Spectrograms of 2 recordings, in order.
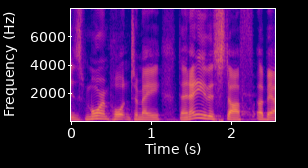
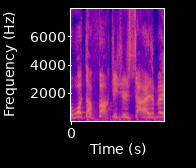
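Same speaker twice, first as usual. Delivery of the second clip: put-on much higher, aggressive snarl of a drunk woman; furious confrontation; 10 semitones higher than usual. Drunk woman grabbing the older lady, much higher furious snarl. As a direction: go at her like you want a fight. Lady grabs and shakes passenger.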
